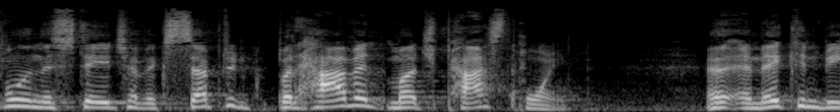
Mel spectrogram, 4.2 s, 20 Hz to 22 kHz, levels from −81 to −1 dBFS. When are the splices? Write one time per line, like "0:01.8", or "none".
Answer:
0:01.3
0:01.9
0:02.5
